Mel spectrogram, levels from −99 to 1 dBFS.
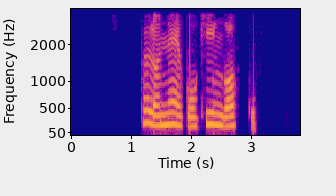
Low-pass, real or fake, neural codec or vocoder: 3.6 kHz; real; none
